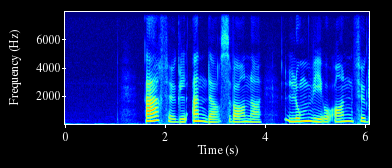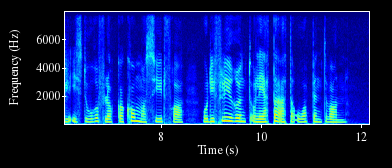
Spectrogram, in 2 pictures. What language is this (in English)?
Norwegian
